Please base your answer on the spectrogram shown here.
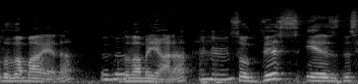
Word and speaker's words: Ramayana: me just correct you on that uh actually pronunciation yeah so the one you heard about was called the raaya the ramayana mhm so this is this happens like in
